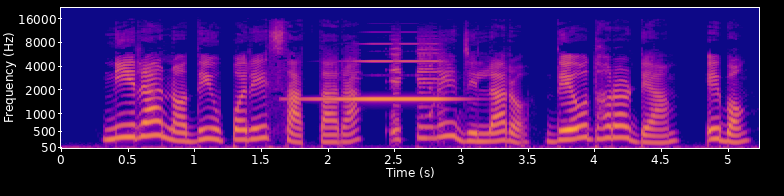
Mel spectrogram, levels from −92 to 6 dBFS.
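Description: A speech clip with loudspeaker feedback squeal from 1.63 to 3.21 s: a 1.5 kHz tone swells over roughly 0.7 s and settles a few decibels above the voice. The spectrogram shows one bright horizontal line; the waveform's envelope grows steadily.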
